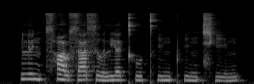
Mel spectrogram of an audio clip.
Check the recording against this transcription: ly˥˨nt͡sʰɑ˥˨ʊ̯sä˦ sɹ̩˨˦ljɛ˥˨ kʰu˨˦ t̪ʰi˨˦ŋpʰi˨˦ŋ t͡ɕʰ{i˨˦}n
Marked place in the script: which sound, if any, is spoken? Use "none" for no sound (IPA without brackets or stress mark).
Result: i˨˦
